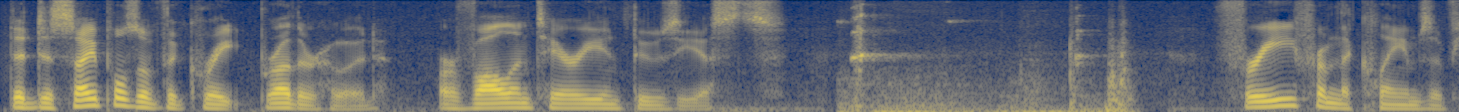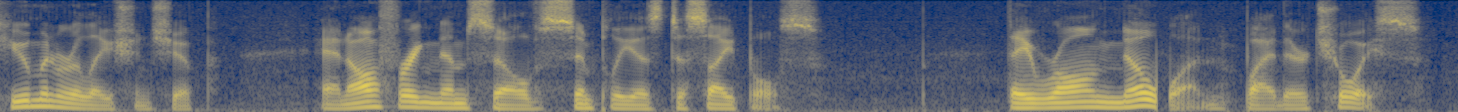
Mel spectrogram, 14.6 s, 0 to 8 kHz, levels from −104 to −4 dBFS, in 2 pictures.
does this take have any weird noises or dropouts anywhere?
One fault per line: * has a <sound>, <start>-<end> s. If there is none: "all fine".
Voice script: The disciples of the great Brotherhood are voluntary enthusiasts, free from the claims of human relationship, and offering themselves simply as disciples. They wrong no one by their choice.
* has a squeak, 4.2-5.7 s
* has a dropout, 13.1-13.1 s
